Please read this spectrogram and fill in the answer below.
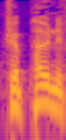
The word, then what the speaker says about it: troponin: Have I pronounced it right? Troponin. – Troponin, forgive me.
